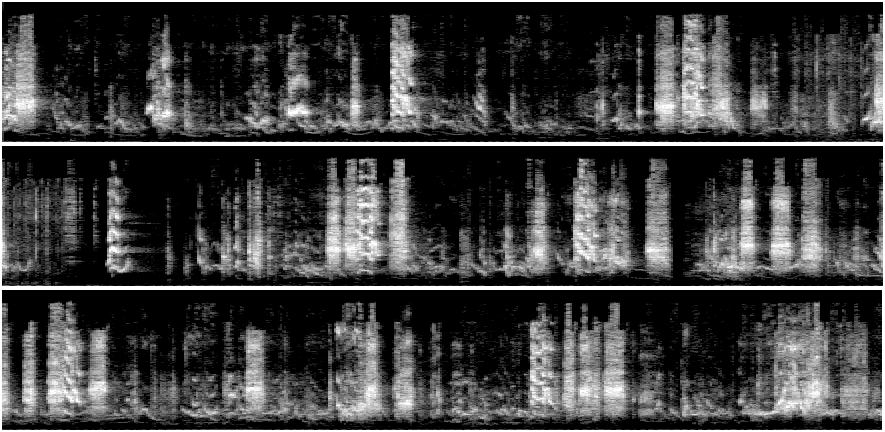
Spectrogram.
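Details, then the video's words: Budgerigar breeding pair keeping up steady high-pitched chirping and chattering warbles, dense and overlapping, broken by a short low rumble early on; constant low hum beneath. "Adorable Budgies Chirping Sounds"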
